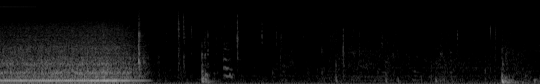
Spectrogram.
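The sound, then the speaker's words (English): A loud, steady car engine drone, as heard by the driver inside the car, with a strong low hum fills the first second and a half, then cuts off abruptly, leaving near-quiet broken by a few scattered clicks and knocks. “At MIRA, the Motor Industry Research Association, manufacturers commission experts to analyse and refine the engine vibration, tyre and wind noise, and engine noise as it's heard by the driver.”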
